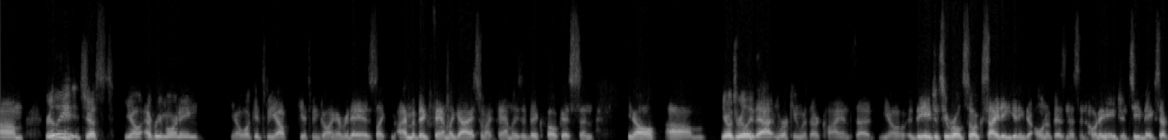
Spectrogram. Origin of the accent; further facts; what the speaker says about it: Milwaukee, Wisconsin, United States; I am from the Milwaukee area, Milwaukee, Wisconsin.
